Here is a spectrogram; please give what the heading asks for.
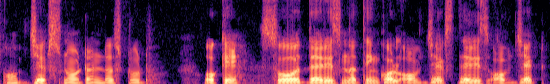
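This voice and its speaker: A male coding tutor walks through a lesson over a screen recording, breaking each step down, repeating key points, and mixing in Hindi tag words. His mid-range voice is smooth, clear, steady, and darkish, at a moderate pace. The recording is dry and close-miked, with no echo.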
